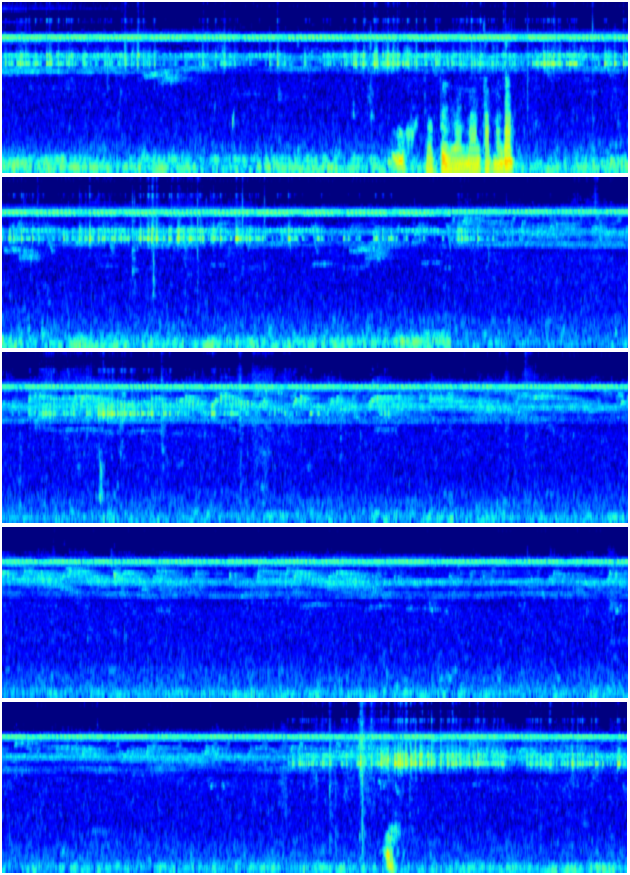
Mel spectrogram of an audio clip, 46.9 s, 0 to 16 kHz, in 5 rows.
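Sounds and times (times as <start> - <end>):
shrill insect chorus: 0.0 - 46.9.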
